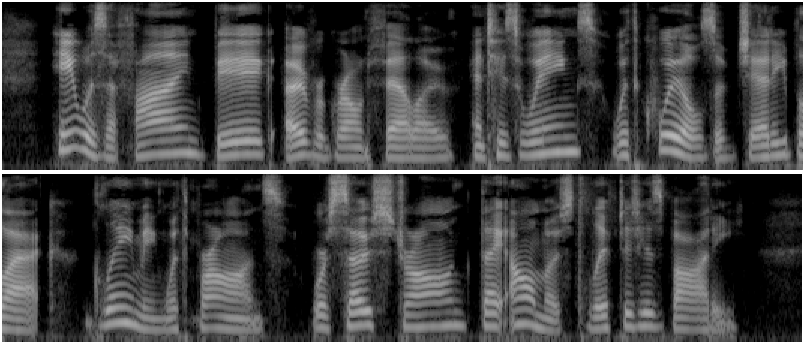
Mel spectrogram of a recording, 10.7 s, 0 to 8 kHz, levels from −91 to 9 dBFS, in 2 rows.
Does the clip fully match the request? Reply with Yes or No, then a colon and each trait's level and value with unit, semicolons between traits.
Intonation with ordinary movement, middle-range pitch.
Yes: average, 4.1 semitones; medium, 180 Hz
